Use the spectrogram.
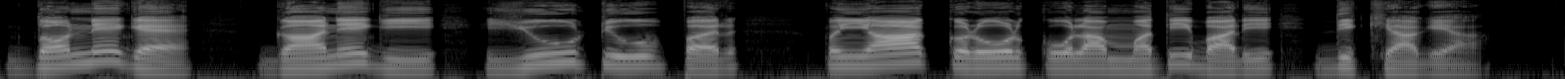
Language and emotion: Dogri, neutral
